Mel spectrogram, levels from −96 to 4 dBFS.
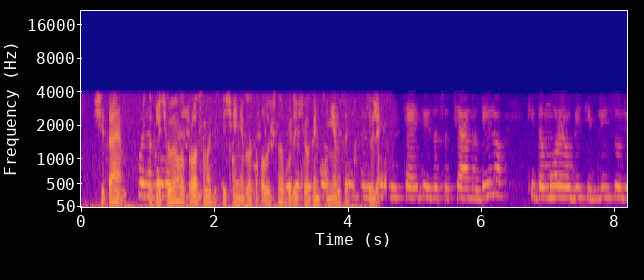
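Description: This is a narrowband speech recording with nothing above 4 kHz, consistent with G.711 A-law at 64 kbps. From 0.00 to 4.75 s an echo leak is audible: a copy of the speech trails by about 129 ms at roughly 20 dB below the direct voice, likely from a loudspeaker echo canceller on the far end passing residual pickup back down the line. Over the same stretch the speech is suppressed in double talk, dipping by about 10 to 15 dB at 0.46–0.86, 1.46–2.32, 2.57–2.93, 3.35–3.61, 4.01–4.22 and 4.55–4.64 s. This pattern likely comes from the canceller attenuating both talkers when it cannot separate them from the echo.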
